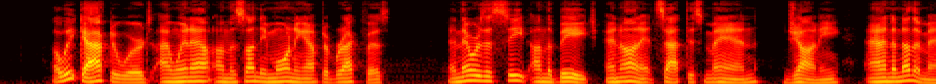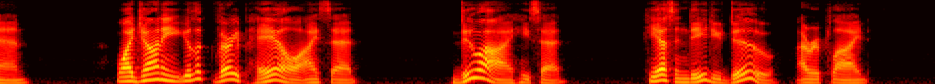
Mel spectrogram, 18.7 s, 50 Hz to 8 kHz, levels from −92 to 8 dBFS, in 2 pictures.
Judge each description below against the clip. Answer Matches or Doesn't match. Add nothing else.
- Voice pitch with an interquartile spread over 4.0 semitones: Matches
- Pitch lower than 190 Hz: Matches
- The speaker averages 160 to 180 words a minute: Matches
